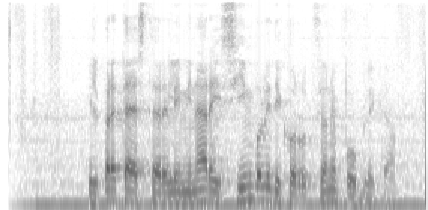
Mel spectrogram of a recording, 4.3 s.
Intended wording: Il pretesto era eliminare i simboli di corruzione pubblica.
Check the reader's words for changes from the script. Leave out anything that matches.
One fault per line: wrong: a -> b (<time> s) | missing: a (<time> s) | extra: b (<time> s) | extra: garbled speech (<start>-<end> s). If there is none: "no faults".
no faults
